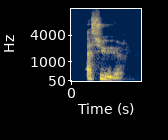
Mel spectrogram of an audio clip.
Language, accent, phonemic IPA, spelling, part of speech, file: French, Canada, /a.syʁ/, assures, verb, LL-Q150 (fra)-assures.wav
- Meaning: second-person singular present indicative/subjunctive of assurer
